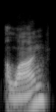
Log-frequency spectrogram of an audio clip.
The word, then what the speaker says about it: Alon: My name is Alon, which is pronounced Alon like a lawnmower.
